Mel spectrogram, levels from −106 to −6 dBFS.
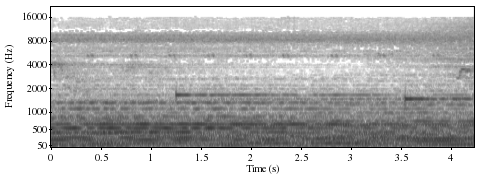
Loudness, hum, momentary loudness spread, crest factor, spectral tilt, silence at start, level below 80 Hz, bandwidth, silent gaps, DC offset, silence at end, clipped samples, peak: -33 LUFS; none; 3 LU; 14 dB; -5.5 dB/octave; 0 s; -48 dBFS; 16 kHz; none; under 0.1%; 0 s; under 0.1%; -18 dBFS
